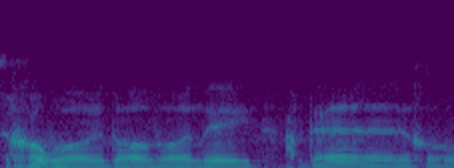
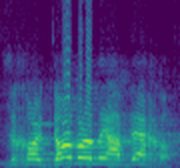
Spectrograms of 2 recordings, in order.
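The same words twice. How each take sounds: First: Soft, low, very slow chant; sung, quiet, drawn-out Hebrew lament; haunting singing. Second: Loud spoken Hebrew verse; preacher's emphatic citation; forceful declaiming. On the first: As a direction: sing it hauntingly, drawing out every syllable. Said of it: "in a haunting voice". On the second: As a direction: proclaim the verse, spoken instead of sung. Sung verse now declaimed. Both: Retold or imitated.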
